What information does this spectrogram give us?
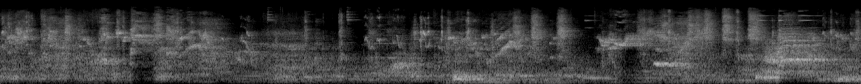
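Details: A group of pet parrots in their new indoor home, one getting lively and jostling for a place beside another; thick twittering chatter with scattered short whistles and wingbeats.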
